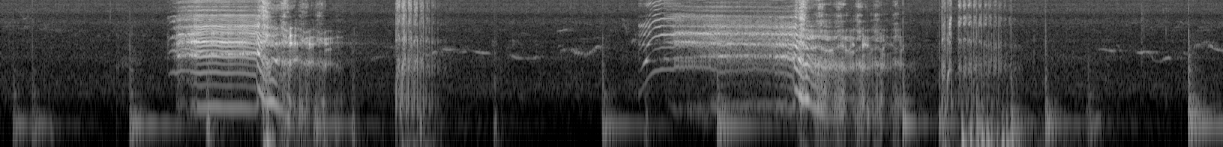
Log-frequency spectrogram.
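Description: Two loud, shrill horse whinnies, each with a wavering, falling pitch, separated by short pauses, made by a group of people imitating a horse, with some thumps and breathy noise between them.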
